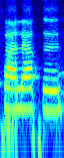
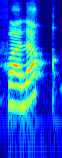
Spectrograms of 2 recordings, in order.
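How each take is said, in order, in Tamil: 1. இறுதி மெய்யெழுத்து வலுவான துள்ளலுடன் வெளிப்படுகிறது. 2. இறுதி மெய்யெழுத்து எந்தத் துள்ளலும் இல்லாமல் மூடியபடி நிற்கிறது. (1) "கடைசிக்கு வந்தால் குபுரா கொஞ்சம் கூட கலக்கி ஓதணும்" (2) "கல்கலா இல்ல வாய் மூடிப்பட்டணும்"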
